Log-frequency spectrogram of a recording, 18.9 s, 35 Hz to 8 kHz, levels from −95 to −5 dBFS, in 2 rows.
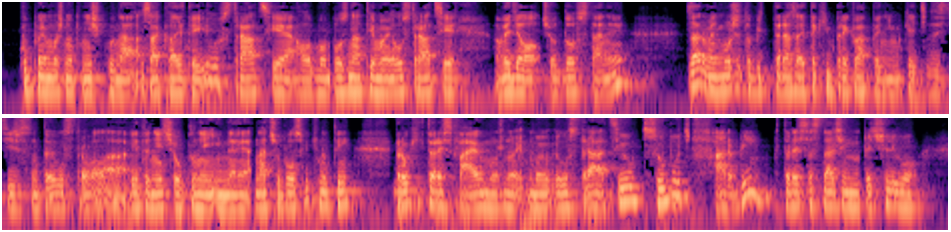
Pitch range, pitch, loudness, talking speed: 100-110 Hz, 105 Hz, -26 LUFS, 170 wpm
